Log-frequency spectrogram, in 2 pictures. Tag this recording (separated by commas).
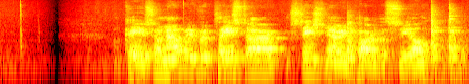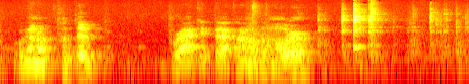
Speech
